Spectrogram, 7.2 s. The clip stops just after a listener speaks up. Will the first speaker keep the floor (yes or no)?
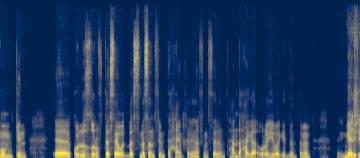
no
